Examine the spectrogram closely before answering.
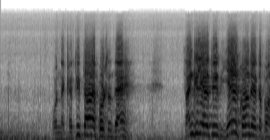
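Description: A man calls out loudly, with animation.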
